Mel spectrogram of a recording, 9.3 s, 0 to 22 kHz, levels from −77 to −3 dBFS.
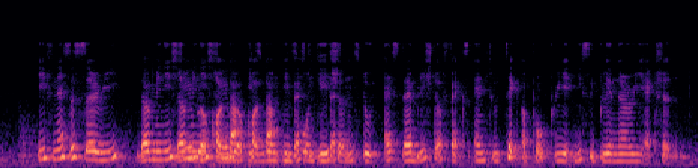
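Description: A second copy of the signal is getting into the mix between 2.02 s and 4.54 s, likely because the same speech is captured again through a slower path or held twice by an edit. The result is a doubled audio track: a full-band duplicate trails the original by about half a second at roughly the same level. It has no reverberant tail or room colour, and it cuts in and out abruptly at both ends.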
